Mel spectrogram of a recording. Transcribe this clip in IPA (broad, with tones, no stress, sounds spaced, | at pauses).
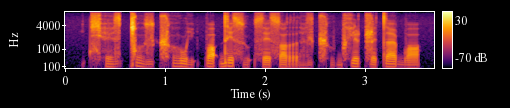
t͡ɕʰ e̤˨ z ǀ o̤˦˨ z ʈ͡ʂʰ o̤˦ w i̤˨ ʔ p ɒ˦ ʔ d i˦ s ṳ˨ ʔ s e˨ s ɒ˨ r æ̤˨ z ʈ͡ʂʰ ṳ˨ b x i˦ ʈ͡ʂ e˨ t æ˦ b ɒ˦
